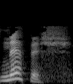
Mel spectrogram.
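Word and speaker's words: nephesh (נֶפֶשׁ): In Hebrew, it's pronounced nephesh.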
